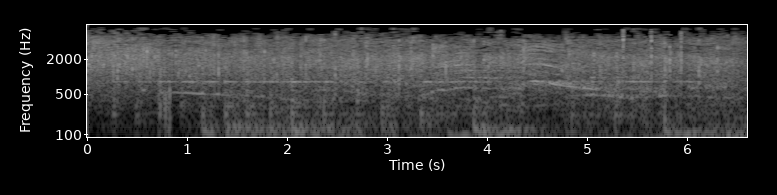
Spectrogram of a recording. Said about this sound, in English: Clap, everyone.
